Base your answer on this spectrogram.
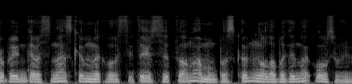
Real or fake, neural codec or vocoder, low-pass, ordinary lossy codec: fake; autoencoder, 22.05 kHz, a latent of 192 numbers a frame, VITS, trained on many speakers; 9.9 kHz; AAC, 48 kbps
